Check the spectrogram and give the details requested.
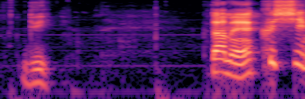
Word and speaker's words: xi: 이름 은 xi 인데 , 앞서 'k' 발음 을 카파 (kappa) 라고 했던 거 기억 하시죠 ? 예 . 하지만 이건 분명 다른 소리 일 거 예요 , 그렇죠 ? 이것 은 'k' 소리 뒤 에 's' 소리 가 오는 'xi' 라고 불립니다 .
